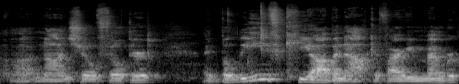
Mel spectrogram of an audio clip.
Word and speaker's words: Ceobanach: so this is the I believe this is pronounced the kabano however if we were to pronounce it the way it's spelled it' be the cach but I believe it's the kabak we do not have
